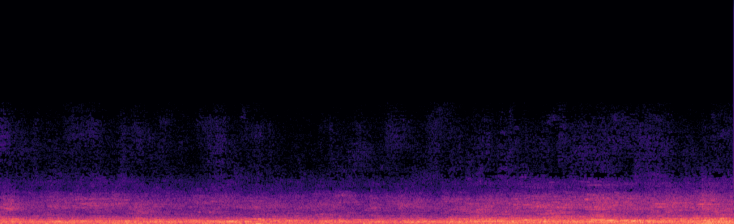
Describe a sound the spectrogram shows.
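A crowd of adults chatter at once in a room with a slight echo.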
